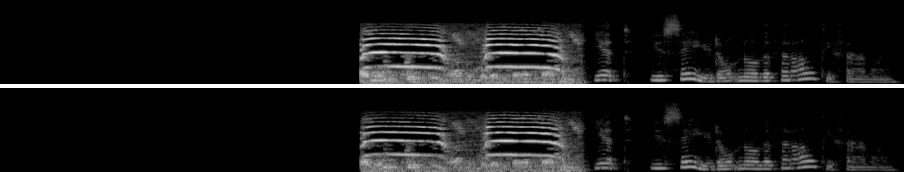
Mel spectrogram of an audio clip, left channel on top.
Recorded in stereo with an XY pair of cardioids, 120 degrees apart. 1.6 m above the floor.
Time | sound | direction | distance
3.6 | a scream | 65° left | 1.1 m
5.9 | a woman speaking | 30° left | 1.1 m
